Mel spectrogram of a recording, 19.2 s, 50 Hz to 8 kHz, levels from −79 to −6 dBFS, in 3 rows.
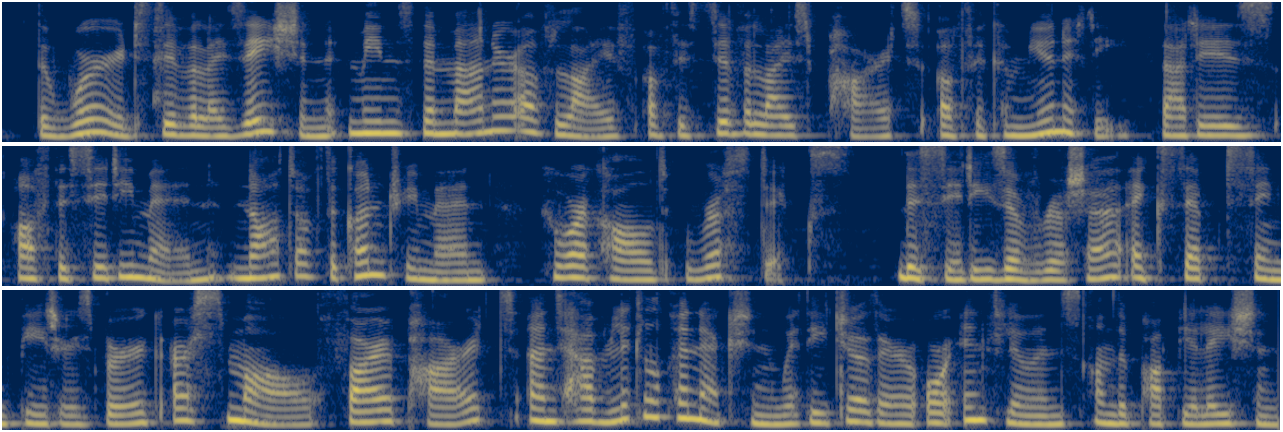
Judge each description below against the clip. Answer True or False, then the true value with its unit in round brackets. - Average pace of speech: True (170 wpm)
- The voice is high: True (210 Hz)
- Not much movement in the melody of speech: False (3.7 semitones)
